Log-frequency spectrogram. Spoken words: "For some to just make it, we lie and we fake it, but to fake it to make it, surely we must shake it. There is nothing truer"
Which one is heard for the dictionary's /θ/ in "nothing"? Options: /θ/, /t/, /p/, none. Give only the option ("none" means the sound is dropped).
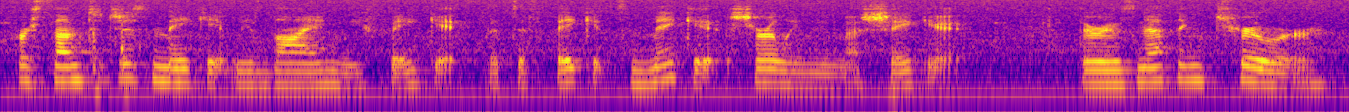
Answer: /θ/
